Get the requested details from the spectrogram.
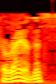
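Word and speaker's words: Coram: I said Corum. That's how you're supposed to pronounce it. – Really? I didn't know that. I always thought it was Corum. – Well, actually, most people throughout the world pronounce it the way you said it. – Corum? – Right. But people on the North Shore of Long Island always call it Corum.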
